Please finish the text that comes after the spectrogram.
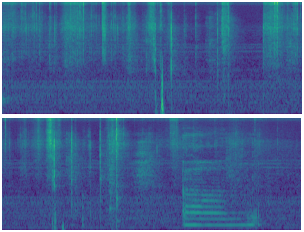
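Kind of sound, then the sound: household object, drawing cards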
